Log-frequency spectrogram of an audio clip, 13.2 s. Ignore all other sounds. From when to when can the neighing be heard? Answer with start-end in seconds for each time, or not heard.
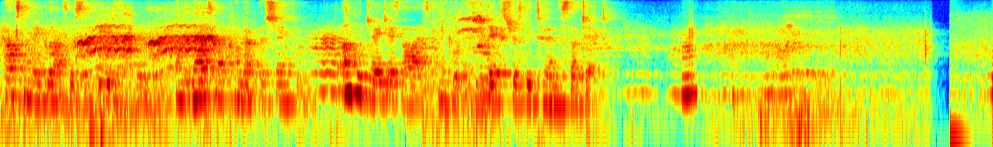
0.9-2.9, 5.6-6.6, 9.8-11.2.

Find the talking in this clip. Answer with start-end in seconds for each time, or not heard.
0.0-8.1.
